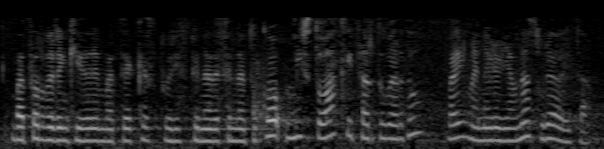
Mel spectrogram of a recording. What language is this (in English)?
Basque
